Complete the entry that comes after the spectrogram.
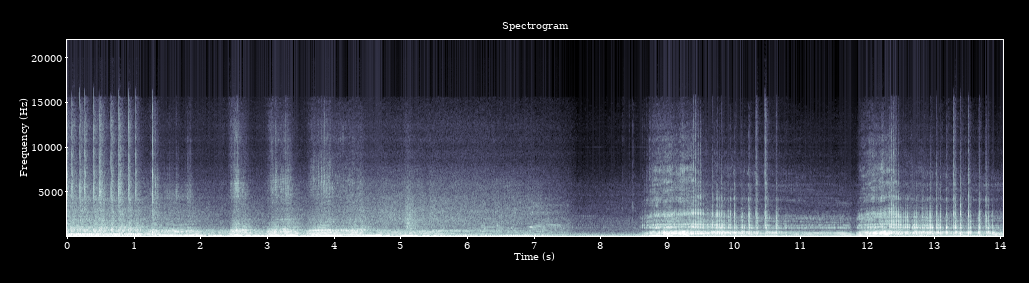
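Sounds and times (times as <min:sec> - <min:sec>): engine revving hard: 0:00.0 - 0:07.5, 0:08.6 - 0:14.0
exhaust pops crackling: 0:08.3 - 0:10.9, 0:12.4 - 0:14.0.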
